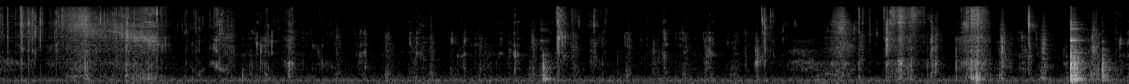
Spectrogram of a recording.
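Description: Close-miked eating sounds: a bite into a crisp oven-fried chicken wing with a crunch in the first second and a half, then chewing with scattered short clicks, and a second burst of chewing near the end as shredded green mango salad is eaten.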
